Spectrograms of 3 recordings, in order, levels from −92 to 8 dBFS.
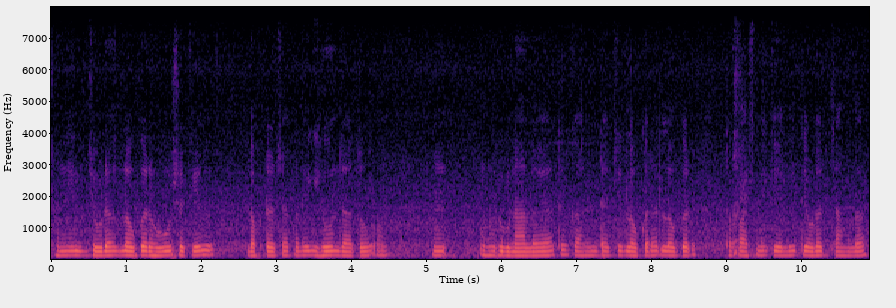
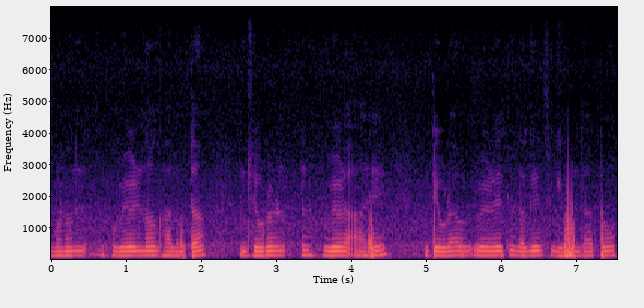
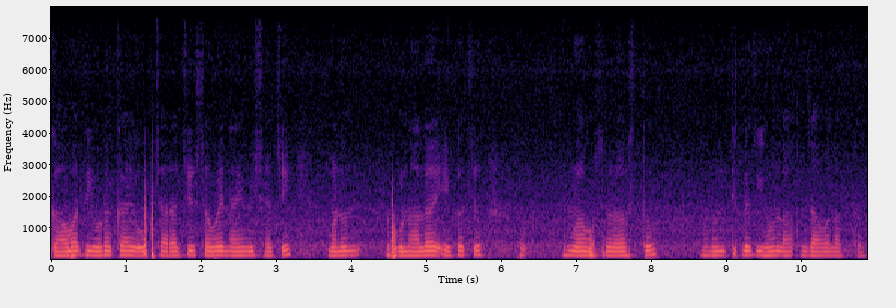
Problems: none marked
